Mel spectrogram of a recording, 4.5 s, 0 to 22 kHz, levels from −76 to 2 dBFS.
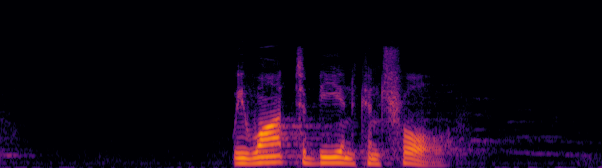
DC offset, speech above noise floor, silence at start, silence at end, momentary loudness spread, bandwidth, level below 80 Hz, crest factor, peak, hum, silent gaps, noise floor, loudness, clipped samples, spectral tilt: under 0.1%; 47 dB; 1.75 s; 1.15 s; 12 LU; 7.2 kHz; -58 dBFS; 20 dB; -6 dBFS; none; none; -69 dBFS; -23 LUFS; under 0.1%; -8.5 dB/octave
